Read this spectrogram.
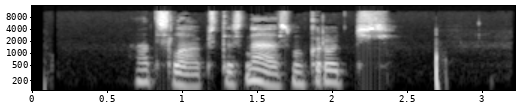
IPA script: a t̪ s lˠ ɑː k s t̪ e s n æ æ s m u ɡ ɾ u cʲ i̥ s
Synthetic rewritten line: a t̪ s lˠ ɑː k s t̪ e s n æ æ s m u k ɾ u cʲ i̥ s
